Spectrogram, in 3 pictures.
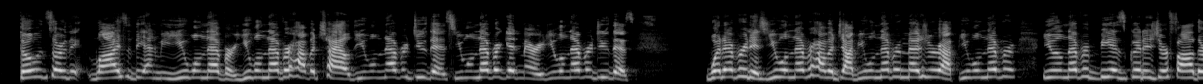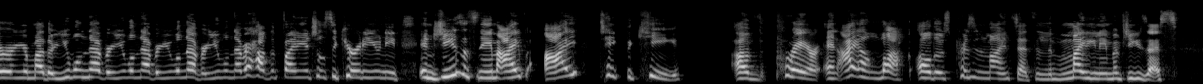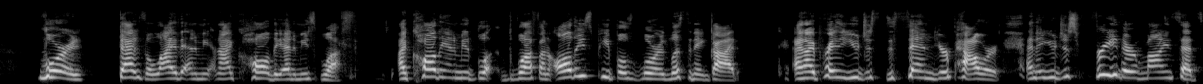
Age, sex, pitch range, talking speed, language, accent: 30-49, female, 275-335 Hz, 240 wpm, English, American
